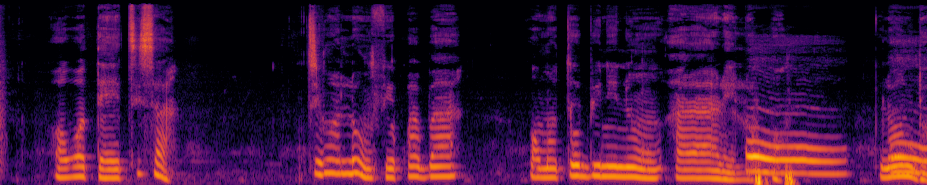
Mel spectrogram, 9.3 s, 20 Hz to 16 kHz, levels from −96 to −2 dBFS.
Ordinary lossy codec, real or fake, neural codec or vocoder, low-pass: MP3, 96 kbps; real; none; 14.4 kHz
